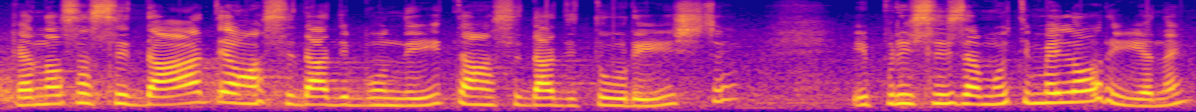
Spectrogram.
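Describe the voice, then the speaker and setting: A woman's voice: on the high side, normal speed, a little hiss or hum. An older woman, giving a vox pop with repeated tag questions. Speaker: street interviewee. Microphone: handheld reporter mic.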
